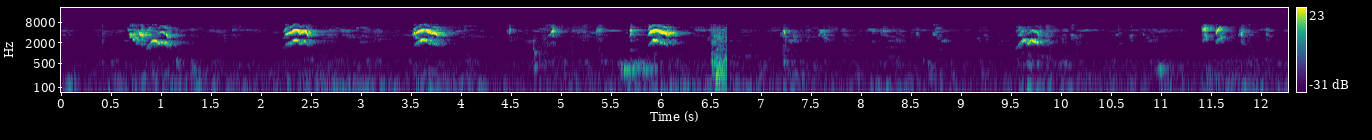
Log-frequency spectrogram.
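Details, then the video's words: Cockatiel calling in a loose series of harsh, raspy chirps, some doubled, roughly one every second or so, with a faint low coo in the background. "Cocktail parrot voice"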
